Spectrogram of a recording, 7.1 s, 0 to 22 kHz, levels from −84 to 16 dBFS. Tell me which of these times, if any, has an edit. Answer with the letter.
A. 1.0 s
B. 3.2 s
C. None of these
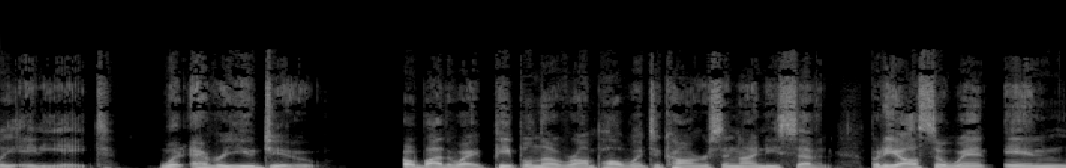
A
